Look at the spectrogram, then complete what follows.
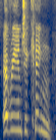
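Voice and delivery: high, grand declamation; mad king boasting. Acted. Worn-down Lear proclaims his kingship, high and grand.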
